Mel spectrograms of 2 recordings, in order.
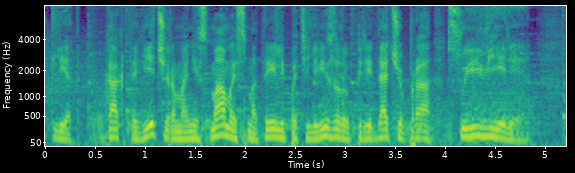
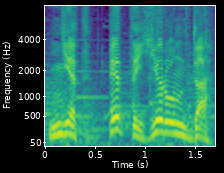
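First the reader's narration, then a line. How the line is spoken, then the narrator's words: Stern. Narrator (Russian): строго сказала мама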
